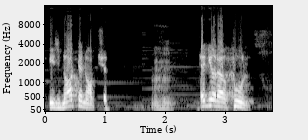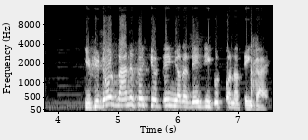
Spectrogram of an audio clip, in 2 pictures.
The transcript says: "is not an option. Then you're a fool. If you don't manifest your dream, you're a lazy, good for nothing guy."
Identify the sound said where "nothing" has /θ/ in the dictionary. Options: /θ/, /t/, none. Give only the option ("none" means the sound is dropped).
/t/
